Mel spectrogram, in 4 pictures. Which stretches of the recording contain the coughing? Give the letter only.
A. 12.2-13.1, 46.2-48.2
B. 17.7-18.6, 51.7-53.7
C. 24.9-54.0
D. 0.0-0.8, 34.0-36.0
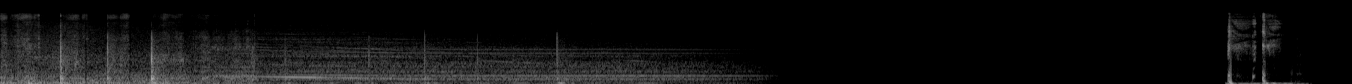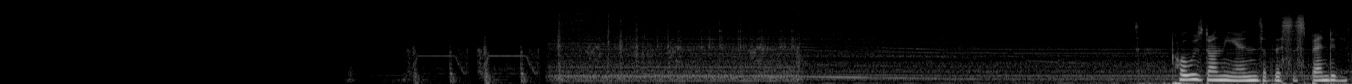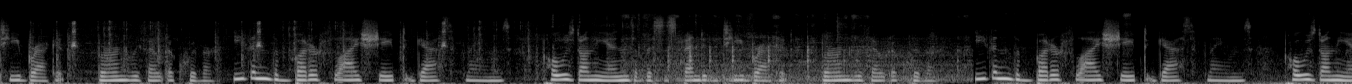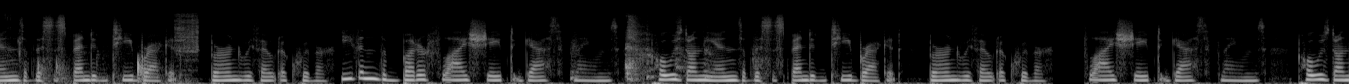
A.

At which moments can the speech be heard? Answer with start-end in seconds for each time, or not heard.
24.9-54.0.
